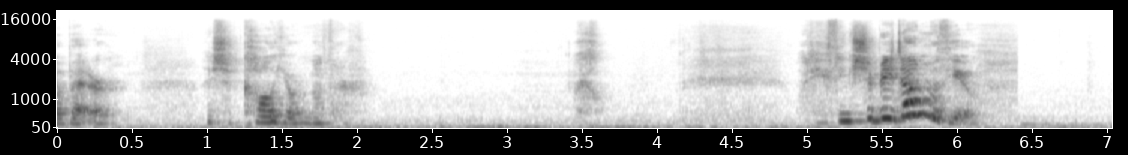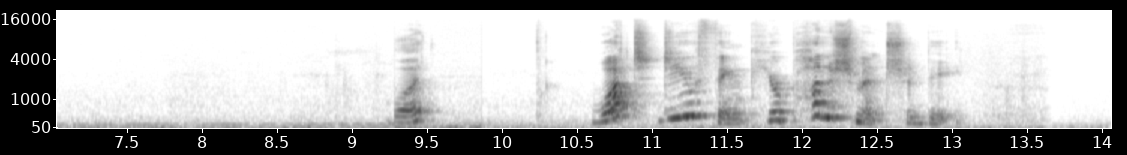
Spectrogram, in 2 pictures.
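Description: A middle-aged woman speaks earnestly, close by.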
